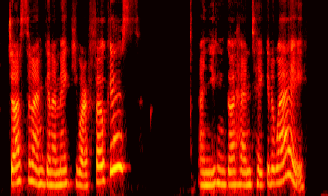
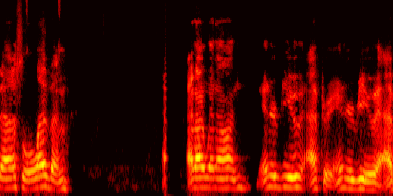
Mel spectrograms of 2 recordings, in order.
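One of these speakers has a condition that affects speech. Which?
The second: cerebral palsy.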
